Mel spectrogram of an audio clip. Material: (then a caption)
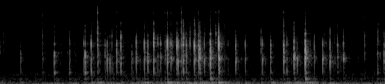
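Plastic. Fingertips of both hands type rapidly on an SK61 compact 60% plastic mechanical keyboard with white and grey keycaps resting on a desk mat. A dense run of short, bright, clacky keystrokes, each dying away almost instantly, rises and falls in level with very little low-end weight.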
